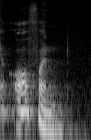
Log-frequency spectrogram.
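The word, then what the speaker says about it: often: हमने क्या पढ़ा की एफ के बाद 10 आए तो टी साइलेंट रहता है तो हम इसे क्या पढ़ेंगे ऑफ एन लिसन मी सुनना यहां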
